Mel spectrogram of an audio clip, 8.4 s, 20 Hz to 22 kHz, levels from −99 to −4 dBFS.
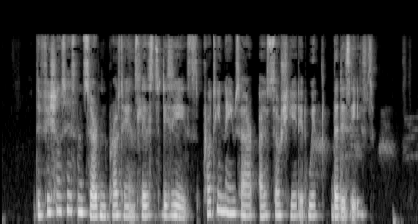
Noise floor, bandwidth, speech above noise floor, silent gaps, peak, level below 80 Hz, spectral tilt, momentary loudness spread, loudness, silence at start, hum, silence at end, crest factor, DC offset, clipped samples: -76 dBFS; 11.5 kHz; 51 dB; none; -8 dBFS; -58 dBFS; -4 dB/octave; 8 LU; -25 LUFS; 0.75 s; none; 0.45 s; 18 dB; under 0.1%; under 0.1%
